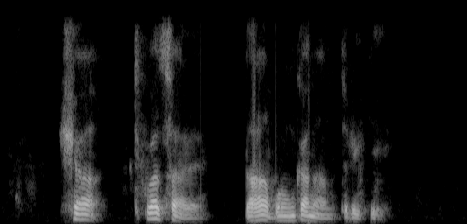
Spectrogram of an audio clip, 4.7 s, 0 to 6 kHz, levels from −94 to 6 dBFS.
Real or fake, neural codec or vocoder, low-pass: fake; vocoder, 22.05 kHz, 80 mel bands, WaveNeXt; 5.4 kHz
